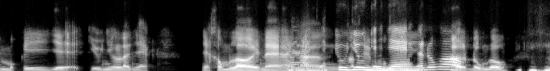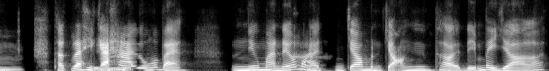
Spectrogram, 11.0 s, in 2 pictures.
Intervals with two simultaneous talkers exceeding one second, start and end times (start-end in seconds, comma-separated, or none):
2.8-4.7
